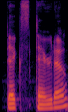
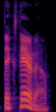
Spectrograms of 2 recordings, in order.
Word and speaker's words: Dextero: making fun of voui pronouncing it wrong Dextero it's Dextero Dextero it's not Dexter Dextero just read read streamer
